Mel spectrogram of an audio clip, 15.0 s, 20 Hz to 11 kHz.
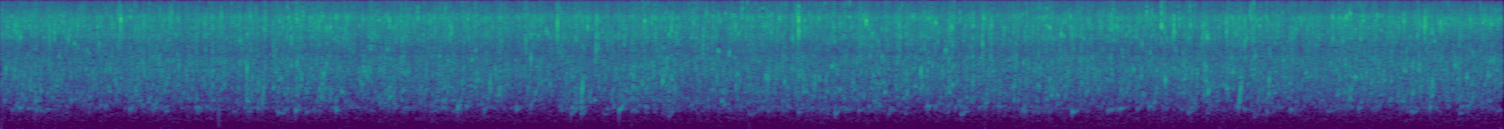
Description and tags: Creek 05 (loop)
Sound of a creek
you can loop it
